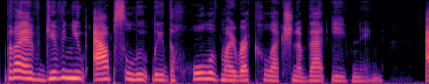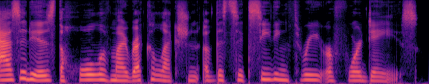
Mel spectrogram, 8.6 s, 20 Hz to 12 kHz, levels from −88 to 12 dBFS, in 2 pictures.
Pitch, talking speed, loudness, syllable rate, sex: 195 Hz, 205 wpm, -22 LUFS, 5.9 syllables/s, female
